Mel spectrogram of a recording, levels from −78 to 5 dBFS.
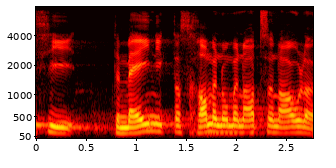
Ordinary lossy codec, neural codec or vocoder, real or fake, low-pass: none; none; real; 7.2 kHz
